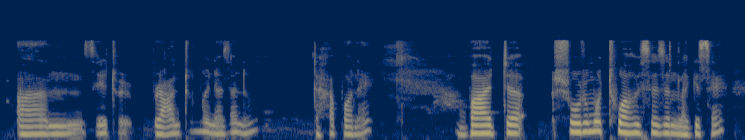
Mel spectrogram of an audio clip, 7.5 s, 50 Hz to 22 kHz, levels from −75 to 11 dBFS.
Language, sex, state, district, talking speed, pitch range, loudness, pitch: Assamese, female, Assam, Kamrup Metropolitan, 105 wpm, 180-220 Hz, -20 LUFS, 195 Hz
